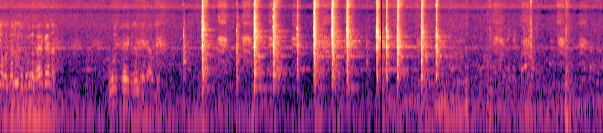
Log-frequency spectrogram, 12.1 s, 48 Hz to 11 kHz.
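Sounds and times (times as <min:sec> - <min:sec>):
hammer tapping on metal: 0:03.7 - 0:09.1.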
